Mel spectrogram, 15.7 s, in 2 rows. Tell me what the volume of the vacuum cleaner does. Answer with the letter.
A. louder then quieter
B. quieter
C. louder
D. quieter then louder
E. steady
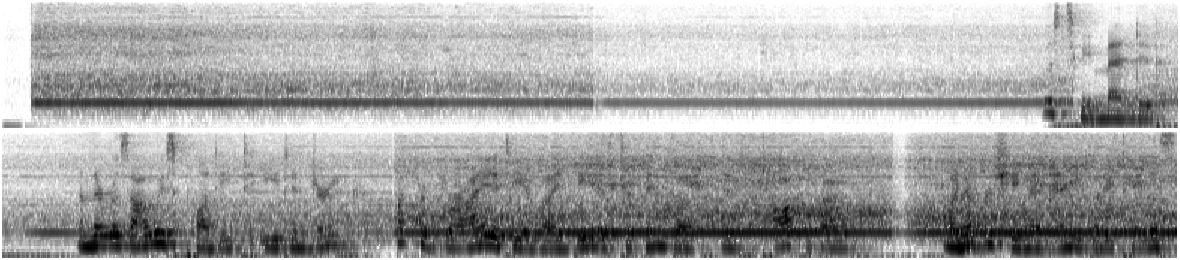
D.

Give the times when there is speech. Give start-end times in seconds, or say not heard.
6.9-15.6.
